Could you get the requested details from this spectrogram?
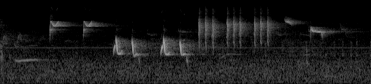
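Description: A nightingale sings a varied phrase: high thin whistles, short scratchy notes, then a rapid dry rattle and a falling whistle, all in under four seconds.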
